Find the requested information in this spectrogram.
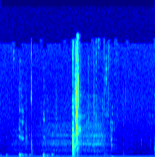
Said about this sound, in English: Listen, let me take a swig of this delicious Poland Springs water that I'm sipping on right now.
